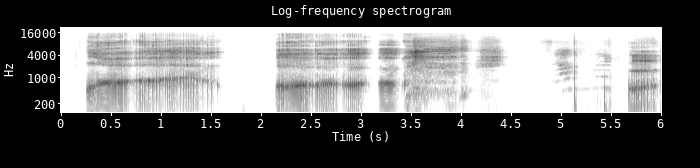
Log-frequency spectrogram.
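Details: Several loud, drawn-out voiced burps in a row with short pauses between, then a few smaller ones; ordinary belching.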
